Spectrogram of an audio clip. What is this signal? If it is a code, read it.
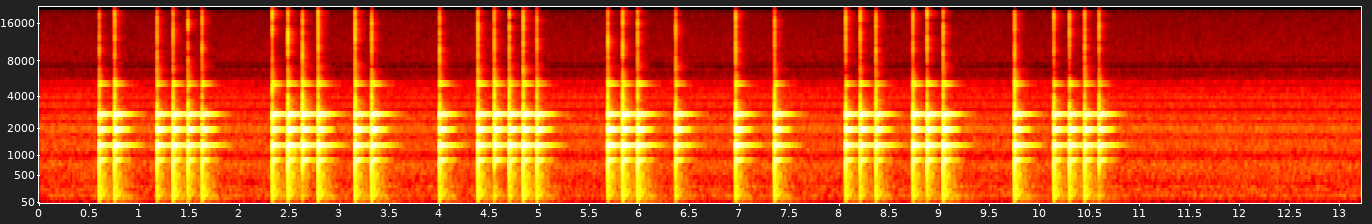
Tap code, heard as taps on a metal pipe, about 6 knocks a second, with room echo. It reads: IRELAND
